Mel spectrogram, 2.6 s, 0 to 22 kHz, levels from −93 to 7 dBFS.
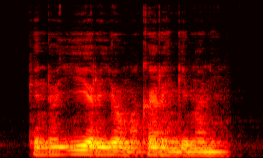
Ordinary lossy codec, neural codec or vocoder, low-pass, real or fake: none; none; 19.8 kHz; real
